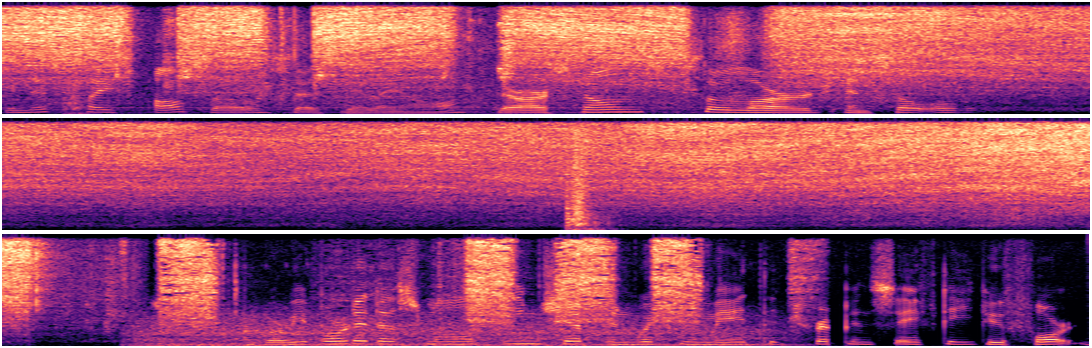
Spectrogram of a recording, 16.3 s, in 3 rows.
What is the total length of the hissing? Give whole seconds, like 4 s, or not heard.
15 s.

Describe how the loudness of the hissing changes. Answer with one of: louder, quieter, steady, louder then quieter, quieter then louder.
quieter then louder.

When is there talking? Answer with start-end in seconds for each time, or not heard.
0.0-4.9, 12.1-16.2.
